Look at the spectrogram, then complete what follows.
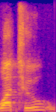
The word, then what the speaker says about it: Watu: And it's called Watu. Watu means people in Swahili. Spell that for me.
